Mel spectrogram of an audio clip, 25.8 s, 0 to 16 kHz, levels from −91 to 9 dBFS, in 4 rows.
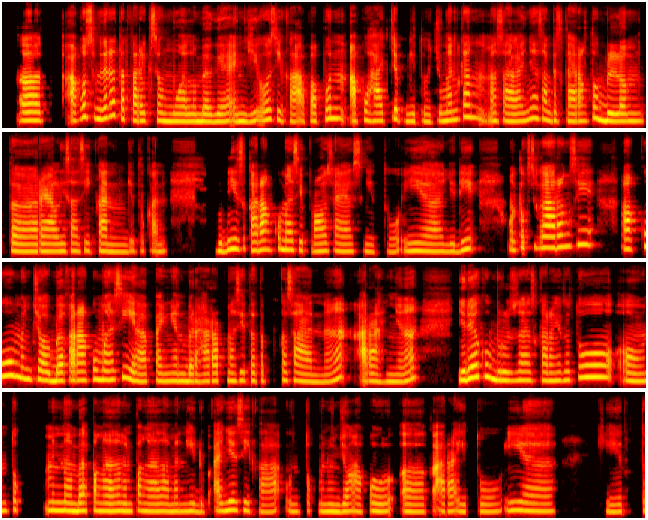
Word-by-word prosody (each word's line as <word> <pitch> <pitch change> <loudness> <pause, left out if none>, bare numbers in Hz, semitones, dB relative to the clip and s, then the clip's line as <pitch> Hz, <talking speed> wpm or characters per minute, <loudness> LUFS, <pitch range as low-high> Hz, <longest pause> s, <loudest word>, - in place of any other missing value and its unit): Eee, 240 0 +6 0.2
aku 345 +3 +3
sebenarnya 310 +4 +2
tertarik 235 -5 0
semua 215 -2 +2
lembaga 215 0 +2
NGO 215 +4 0
sih, 260 - -2
Kak, 210 -3 0
apapun 290 +6 -1
aku 250 - +1
hacep, 225 +5 0
gitu. 215 0 -5 0.2
Cuman 240 +3 +1
kan 340 +2 +1 0.2
masalahnya 230 +5 +1
sampai 235 -5 -3
sekarang 220 0 0
tuh 265 +3 0
belum 220 0 +2
terealisasikan, 215 -1 0
gitu 230 - -10
kan. 215 -2 -6 0.5
Jadi 225 +5 0
sekarang 260 +2 +3
aku 285 - -6
masih 250 -2 0
proses, 215 -1 -2
gitu. 200 0 -9
Iya, 220 -2 -1
jadi 255 +8 -2 0.3
untuk - - -3
sekarang 325 +2 +4
sih, 410 - -1 0.4
aku 355 +7 +2
mencoba 255 -6 +2
karena 250 +1 +6
aku 275 - 0
masih 260 0 +2
ya, - - +2
pengen 220 0 -1
berharap 215 +1 0
masih 230 0 -3
tetap 230 -1 -5
ke 245 - -4
sana 215 +3 0
arahnya 215 +5 +1 0.4
jadi 310 +7 +6
aku 345 -2 +2
berusaha 245 0 +1
sekarang 235 -1 -1
itu 250 - -3
tuh 340 +1 +3
untuk 230 +3 -1 0.2
menambah 230 -1 +2
pengalaman-pengalaman 220 -1 +1
hidup 215 -2 -3
aja 245 +3 +2
sih, 240 -2 -4
Kak, 200 +2 -6
untuk 215 0 -9
menunjang 210 0 0
aku, 215 +1 -2
eee, 205 -1 -1
ke - - -2
arah 215 0 0
itu, 210 +1 -6
iya, 225 -3 -1 0.4
gitu. 205 0 -7
225 Hz, 160 wpm, -24 LUFS, 215-250 Hz, 0.5 s, Eee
